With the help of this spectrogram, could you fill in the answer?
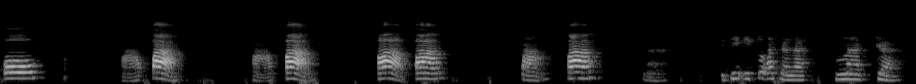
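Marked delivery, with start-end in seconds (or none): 1.2-5.8 "papa" said louder, falling sharply; fourth tone. Shown as a demonstration. Teacher showing the falling fourth tone with "papa". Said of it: "kalau nada keempat".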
